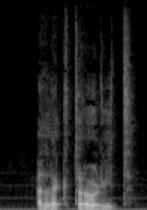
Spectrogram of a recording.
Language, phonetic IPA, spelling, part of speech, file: Polish, [ˌɛlɛkˈtrɔlʲit], elektrolit, noun, Pl-elektrolit.ogg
